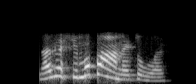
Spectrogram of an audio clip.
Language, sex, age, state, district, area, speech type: Kashmiri, female, 45-60, Jammu and Kashmir, Anantnag, rural, conversation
